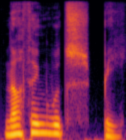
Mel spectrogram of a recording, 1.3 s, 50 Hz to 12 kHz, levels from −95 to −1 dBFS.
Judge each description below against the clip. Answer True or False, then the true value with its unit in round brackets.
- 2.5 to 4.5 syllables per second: True (3.5 syllables/s)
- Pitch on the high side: False (145 Hz)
